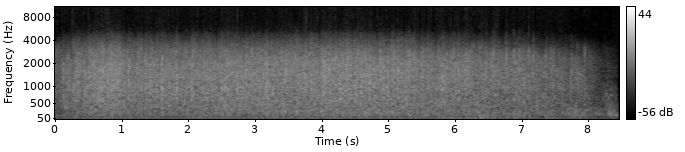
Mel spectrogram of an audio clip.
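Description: Studio audience applauding and laughing, a steady wash of clapping that dies away over the last second or so.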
